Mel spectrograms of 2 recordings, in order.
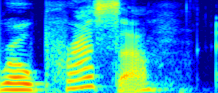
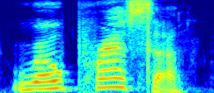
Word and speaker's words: Rhopressa: Another drug called Ropressa, and I'll spell that R-H-O-P-R-E-S-S-A, Ropressa, recently approved, belongs to a new class of medicines called Rho kinase inhibitors. That's R-H-O is one word, and then kinase, K-I-N-A-S-E.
